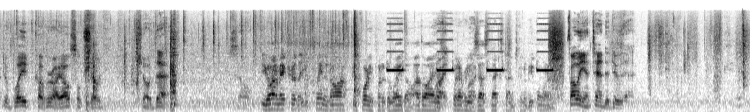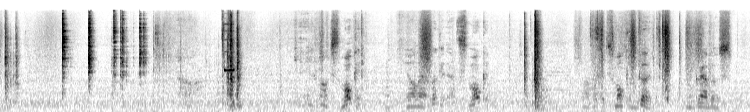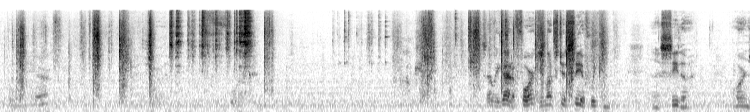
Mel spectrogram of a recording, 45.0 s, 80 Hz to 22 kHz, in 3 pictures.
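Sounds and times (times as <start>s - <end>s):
microwave keypad beep: 7.7s - 11.1s, 19.4s - 19.8s.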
